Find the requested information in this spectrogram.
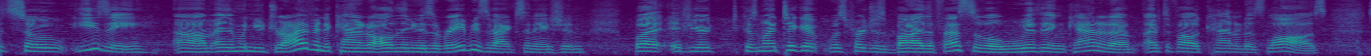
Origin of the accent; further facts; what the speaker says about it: New York, United States; also born or lived in Alaska; I'm from New York. I live originally from Long Island, and then I moved to Alaska because I didn't really like living in New York.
